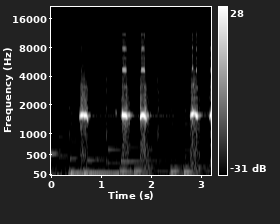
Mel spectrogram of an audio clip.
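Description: A person whistles a short, bright tune of four clipped notes in an uneven rhythm, the theme of the cartoon Ed and Eddie, with a low rumbling hum underneath and no talking.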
